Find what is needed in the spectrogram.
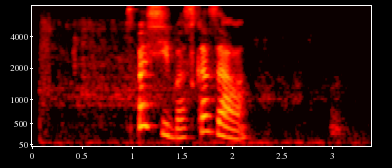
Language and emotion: Russian, positive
